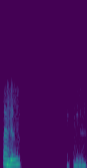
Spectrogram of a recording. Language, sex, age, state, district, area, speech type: Maithili, female, 30-45, Bihar, Purnia, urban, conversation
